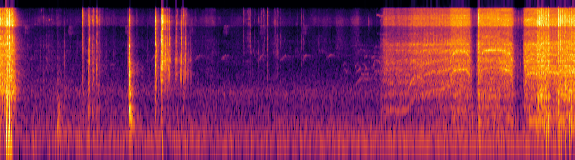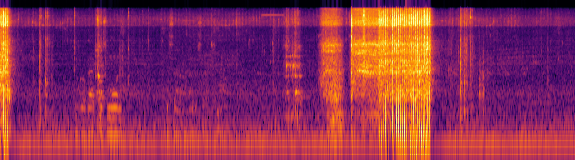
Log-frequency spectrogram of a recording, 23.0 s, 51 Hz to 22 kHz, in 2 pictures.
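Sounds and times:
cordless drill driving screws: 7.6 - 11.8, 17.9 - 20.2.

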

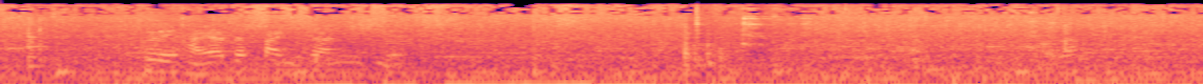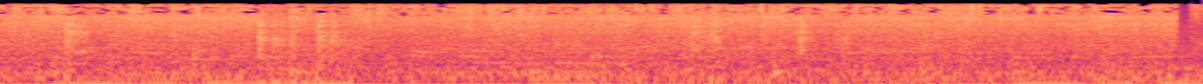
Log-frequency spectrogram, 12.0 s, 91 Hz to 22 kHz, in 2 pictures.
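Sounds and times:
food sizzling in a frying pan: 0.0 - 12.0.

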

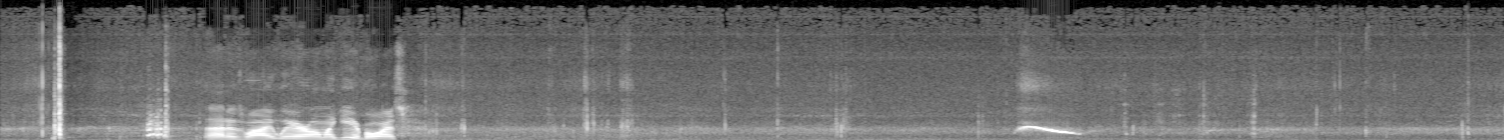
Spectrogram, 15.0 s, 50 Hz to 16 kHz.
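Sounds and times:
person whistling: 10.2 - 10.9.

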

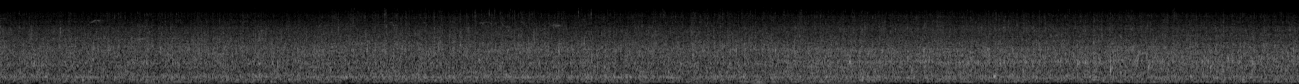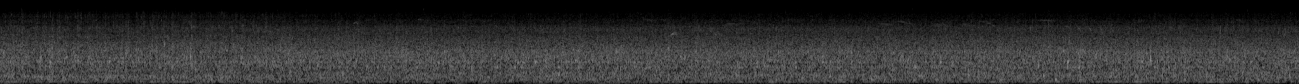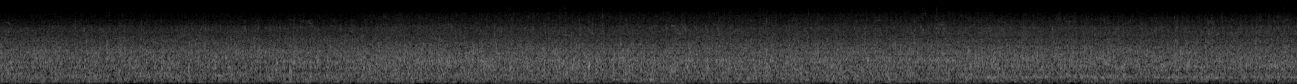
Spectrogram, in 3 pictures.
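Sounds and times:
stream flowing water: 0.0 - 38.9.

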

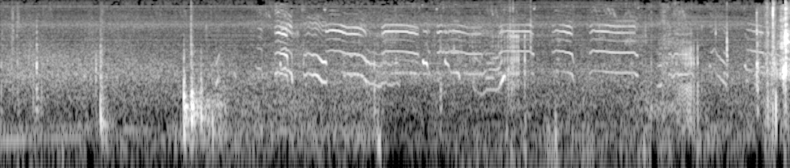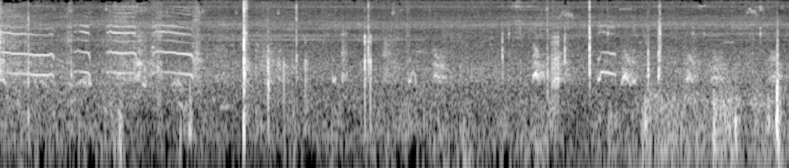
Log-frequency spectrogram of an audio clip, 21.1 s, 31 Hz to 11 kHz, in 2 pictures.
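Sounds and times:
thump: 2.4 - 3.0
puppies whining and yelping: 3.4 - 13.3, 18.4 - 19.0.

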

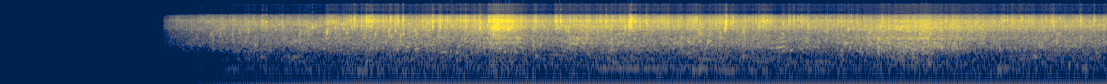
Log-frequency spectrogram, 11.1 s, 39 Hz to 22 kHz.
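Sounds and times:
falling water patter: 1.7 - 11.0
elephant splashing water: 3.3 - 11.0.

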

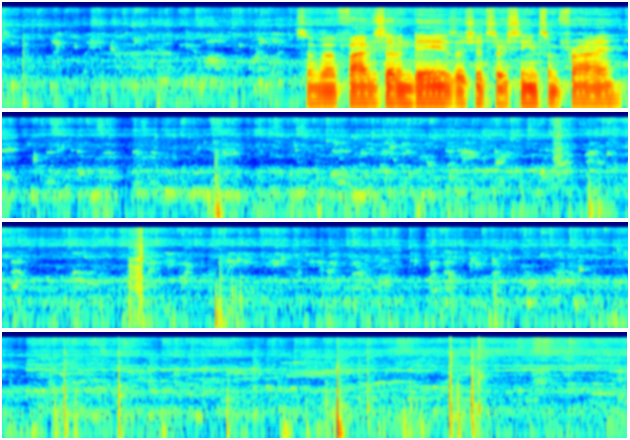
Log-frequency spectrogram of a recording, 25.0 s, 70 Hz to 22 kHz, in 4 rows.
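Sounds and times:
aquarium water trickling and bubbling: 0.0 - 25.0.

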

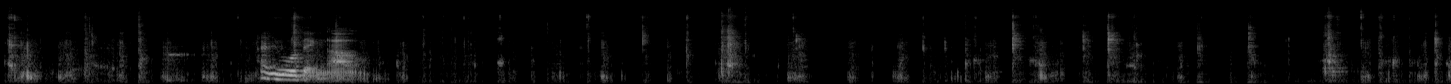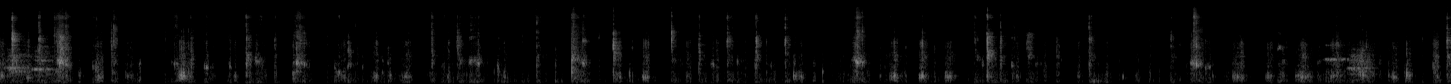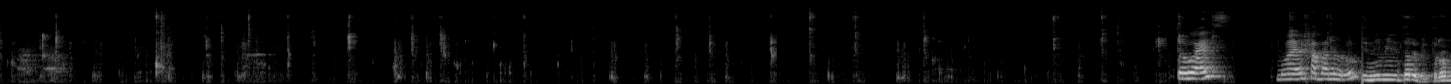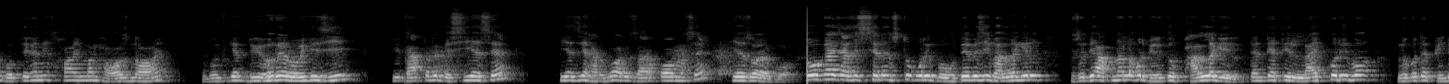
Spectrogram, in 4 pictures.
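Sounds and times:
wet crunching and chewing: 0.0 - 40.9.

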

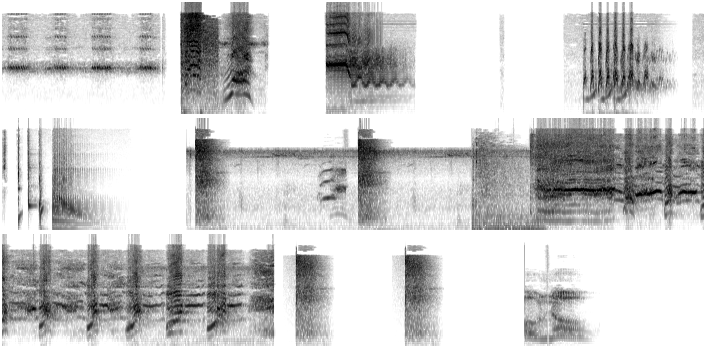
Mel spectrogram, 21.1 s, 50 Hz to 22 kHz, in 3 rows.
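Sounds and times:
cartoon falling glide: 5.8 - 6.7, 7.4 - 8.2
sharp pops: 8.9 - 9.5, 10.6 - 11.0
pitched cries or laughter: 12.3 - 16.8.

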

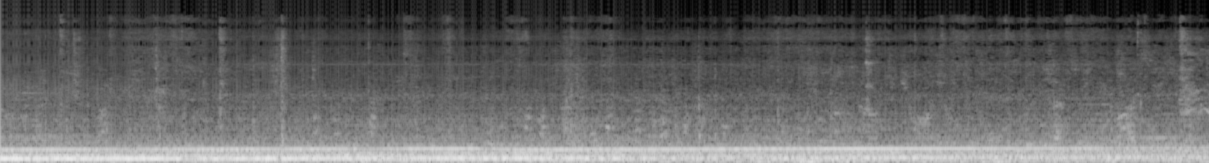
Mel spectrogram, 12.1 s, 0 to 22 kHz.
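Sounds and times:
aircraft cabin drone: 0.0 - 12.0.

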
